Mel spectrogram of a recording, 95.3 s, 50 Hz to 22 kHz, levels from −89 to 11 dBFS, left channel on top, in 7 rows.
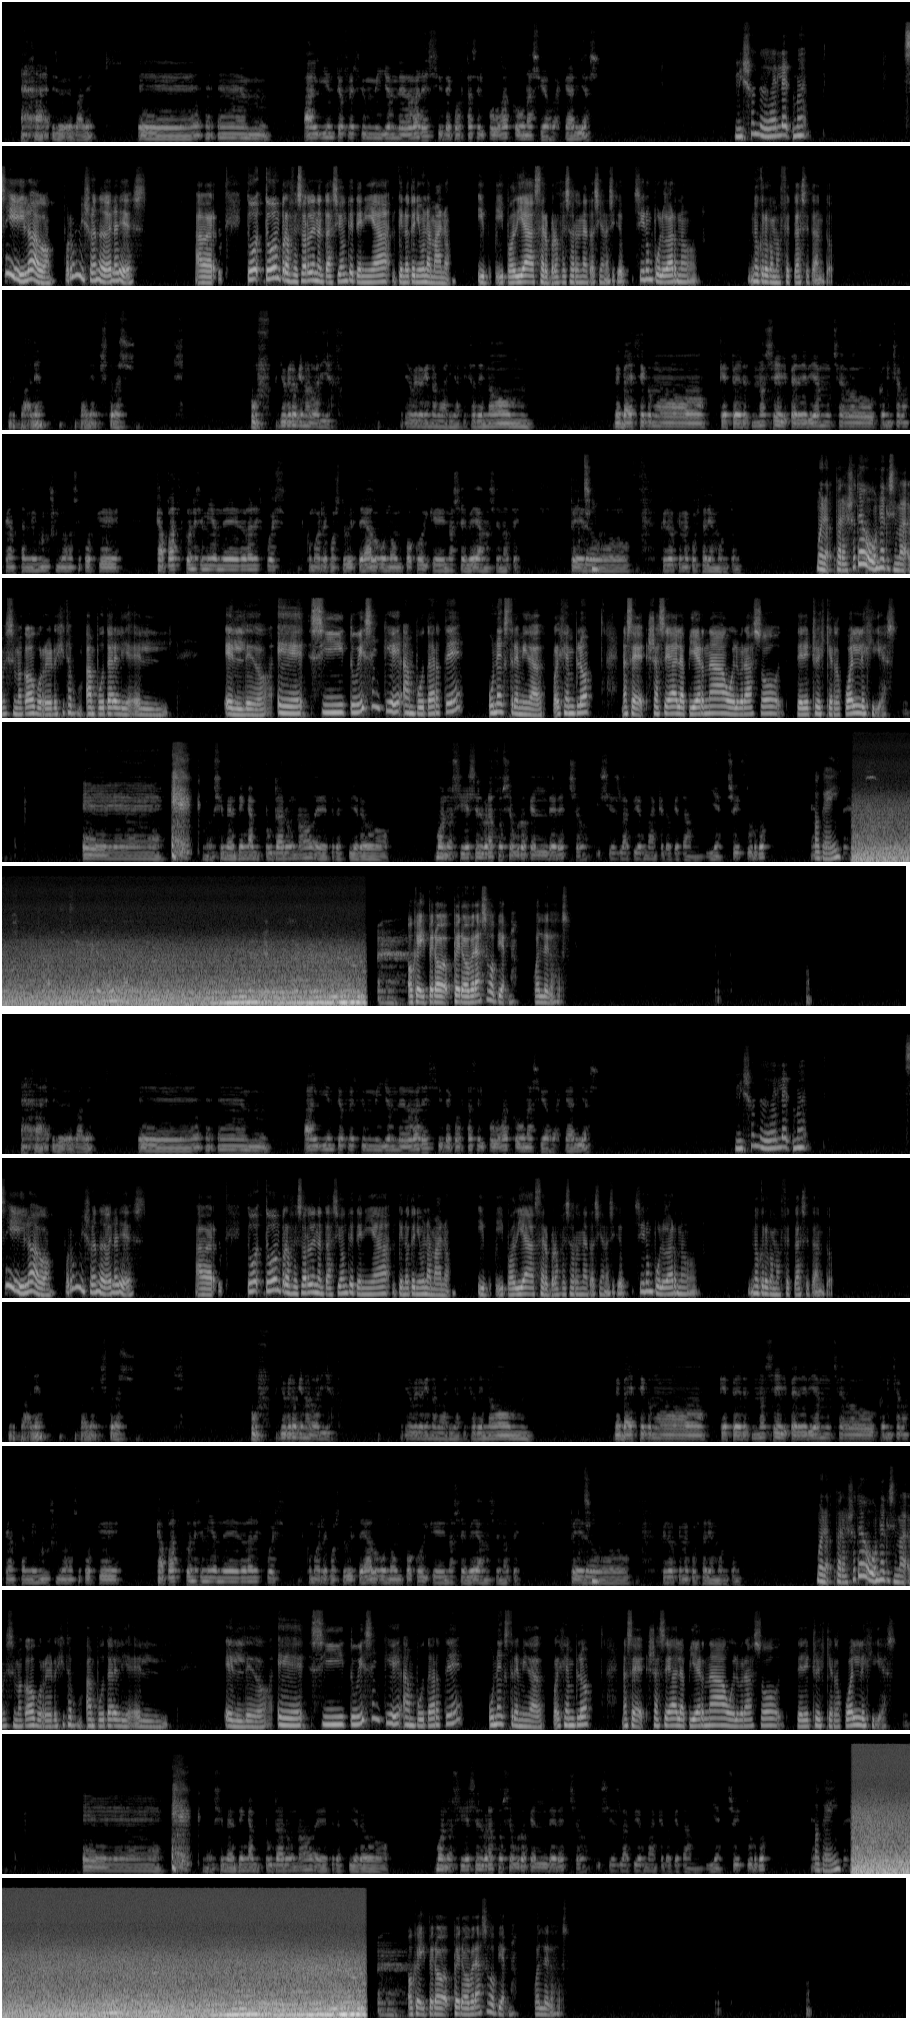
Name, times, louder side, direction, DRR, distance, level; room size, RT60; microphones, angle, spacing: voice 1, 0.3-1.4 2.0-4.0 4.5-8.9 27.3-27.9 28.3-29.2 29.8-29.9 31.0-32.3 33.3-35.2 36.4-42.6 43.2-45.1 45.4-48.6 49.4-51.9 69.3-70.6 71.1-73.9 74.6-79.6 80.2-86.8 87.3-87.8 93.8-93.9, left 3 dB, 50° left, 2.6 m, -43 dB
voice 2, 11.0-12.1 13.5-15.8 16.5-16.8 17.3-20.3 20.8-24.0 24.8-26.1 49.7-49.8 53.1-56.9 57.8-61.4 61.8-67.9 70.6-70.9 80.3-80.7 87.8-89.4 89.7-90.2, left 4 dB, 75° left, 1.1 m, -32 dB
sound 1, 80.8-87.2, right 6 dB, 70° right, 0.4 m, -21 dB
head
